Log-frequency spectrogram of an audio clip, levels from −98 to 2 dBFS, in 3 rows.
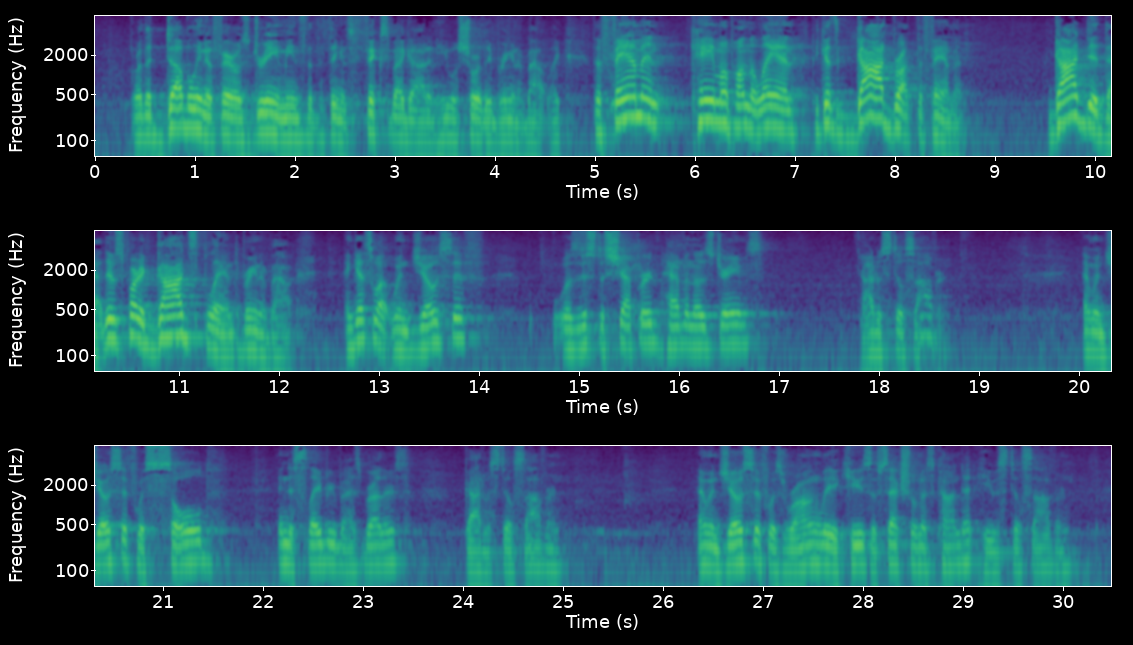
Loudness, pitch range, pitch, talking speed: -28 LUFS, 105-140 Hz, 120 Hz, 175 wpm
